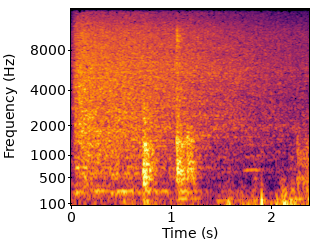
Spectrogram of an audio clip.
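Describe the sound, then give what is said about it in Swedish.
Steady, fairly loud sizzling hiss of sauna steam as water hits hot stones, with a few brief louder bursts and faint low thumps, and no voices. “Måste ju höra så att det verkligen är autentisk bastu.”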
